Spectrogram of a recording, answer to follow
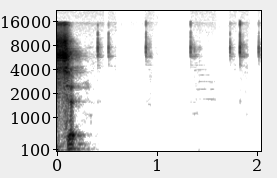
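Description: Pen writing on a textbook page: a few faint scratches and small ticks as the word is written out.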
